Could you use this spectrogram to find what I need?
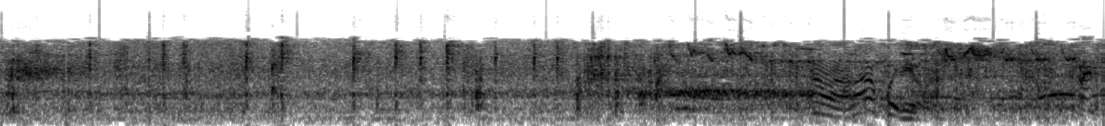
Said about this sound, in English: I've already seen to it. It's some bird trying to get in. Send them away. I can't sleep with that noise.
